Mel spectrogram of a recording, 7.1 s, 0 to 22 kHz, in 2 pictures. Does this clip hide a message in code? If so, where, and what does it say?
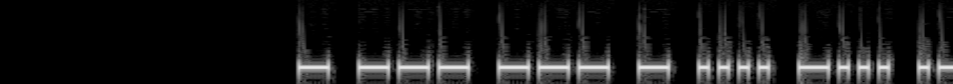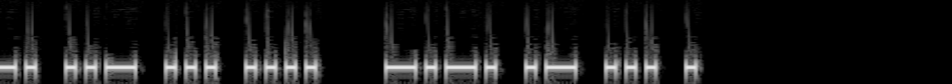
Yes: Morse code from 1.1 to 6.2 s, heard as a keyed tone, about 32 wpm, 700 Hz. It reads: TOOTHBRUSH CASE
